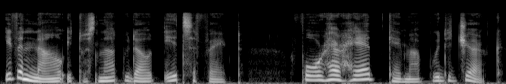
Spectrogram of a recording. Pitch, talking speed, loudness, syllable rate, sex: 165 Hz, 190 wpm, -19 LUFS, 4.4 syllables/s, female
